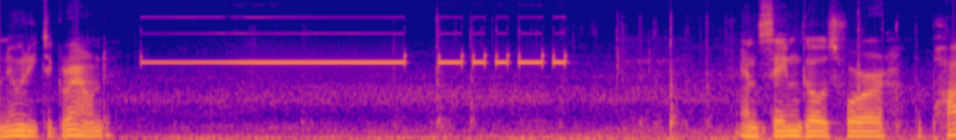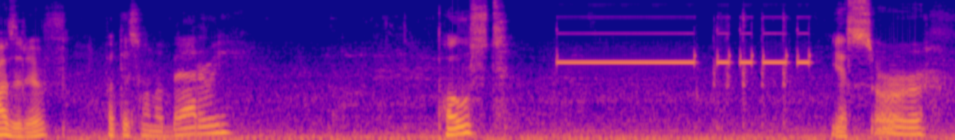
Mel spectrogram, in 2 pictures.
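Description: A multimeter beeps in steady, long tones.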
